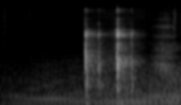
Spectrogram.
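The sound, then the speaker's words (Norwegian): A brief burst of keyboard typing: four or five quick, crisp key clicks in an uneven rhythm, over a steady low background hum. “Også Reidar Osen tar til tastaturet.”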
